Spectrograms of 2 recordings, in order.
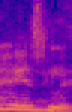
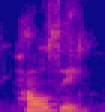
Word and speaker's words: Halsey: And yes, I believe it was a Hazley song. Halsey. How do you pronounce that? Halsey? Halsey. Mm-hmm.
